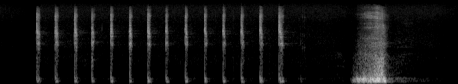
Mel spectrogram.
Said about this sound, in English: But in your oven, especially you got it, okay, I got a gas oven at home. In your gas oven, when you turn that thing on, beep, you hear this.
